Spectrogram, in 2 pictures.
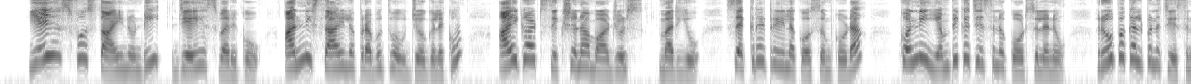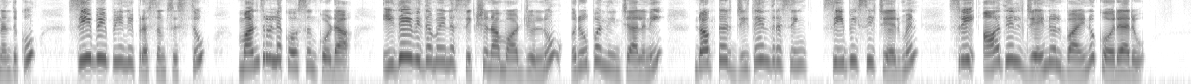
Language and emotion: Telugu, neutral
